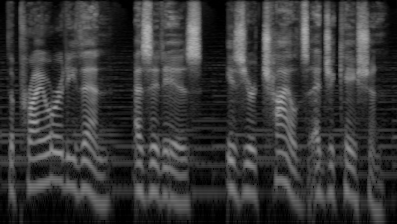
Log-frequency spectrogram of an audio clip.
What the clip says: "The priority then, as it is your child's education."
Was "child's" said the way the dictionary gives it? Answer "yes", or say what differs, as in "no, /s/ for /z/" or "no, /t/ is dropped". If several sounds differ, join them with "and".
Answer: yes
